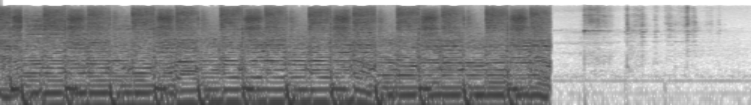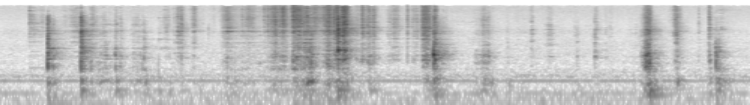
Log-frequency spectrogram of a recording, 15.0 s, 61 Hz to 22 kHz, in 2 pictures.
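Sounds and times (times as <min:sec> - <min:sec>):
plastic scraping and rubbing: 0:08.6 - 0:13.1.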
